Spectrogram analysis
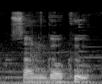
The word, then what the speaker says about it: Son Goku: But pronounced in Japanese, Son Goku.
